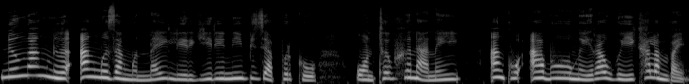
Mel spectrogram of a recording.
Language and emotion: Bodo, surprised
